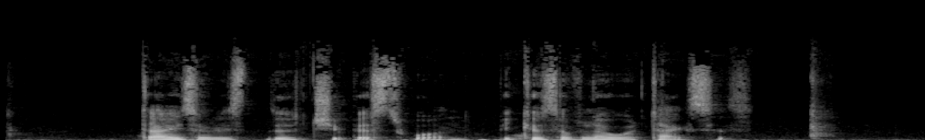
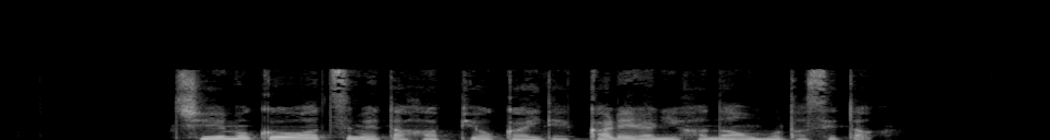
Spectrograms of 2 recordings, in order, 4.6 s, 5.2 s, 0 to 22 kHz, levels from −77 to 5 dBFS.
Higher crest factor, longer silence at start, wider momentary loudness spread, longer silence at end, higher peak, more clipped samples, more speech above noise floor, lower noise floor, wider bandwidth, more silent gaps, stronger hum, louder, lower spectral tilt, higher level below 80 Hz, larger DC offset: about the same, 20 dB vs 18 dB; second, 0.7 s vs 0.85 s; first, 21 LU vs 9 LU; second, 0.5 s vs 0.9 s; first, -4 dBFS vs -10 dBFS; neither; second, 32 dB vs over 64 dB; second, -53 dBFS vs under -90 dBFS; first, 15 kHz vs 11.5 kHz; neither; neither; first, -22 LUFS vs -27 LUFS; about the same, -5 dB/octave vs -4.5 dB/octave; first, -42 dBFS vs -62 dBFS; neither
